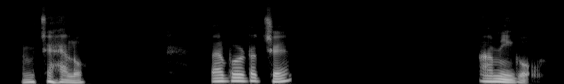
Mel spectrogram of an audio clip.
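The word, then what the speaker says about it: amigo: হচ্ছে হ্যালো তারপরেরটা হচ্ছে আমিগো এটা আমিগো নট এমিগো এটা হচ্ছে আমিগো মানে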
